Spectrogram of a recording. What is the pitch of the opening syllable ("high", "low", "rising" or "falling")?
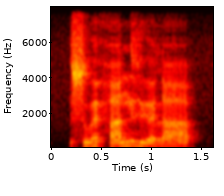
rising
